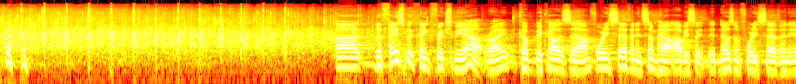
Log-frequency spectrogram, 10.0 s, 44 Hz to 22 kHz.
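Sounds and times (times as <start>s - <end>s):
laughter: 0.0s - 0.6s
speech: 0.0s - 0.6s, 4.2s - 9.9s
crowd applauding: 0.0s - 5.2s.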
